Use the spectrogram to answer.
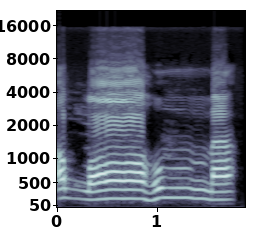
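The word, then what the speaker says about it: اللهم: উচ্চারণ করার চেষ্টা করুন আল্লাহুম্মা আল্লাহ এটা মোটা করতে হবে আল্লাহুম্মা সাল্লি আলা আলা এটা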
